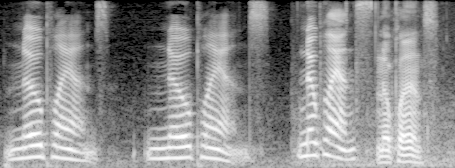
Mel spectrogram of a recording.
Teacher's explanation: I'm really hearing this as two different stressed words they're both one syllable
